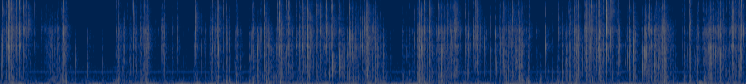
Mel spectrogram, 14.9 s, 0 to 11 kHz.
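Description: Fingertips and nails press, scrunch and scratch a colorful printed plastic snack bag filled with jelly candies, lying flat on a white table. The result is dense, bright crinkling and crackling in continuous bursts, with brief lulls near 2 and 8 seconds. A faint steady low tone runs underneath.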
